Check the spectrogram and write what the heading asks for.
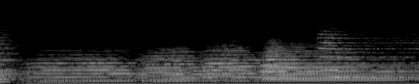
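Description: Brass title music: held brass chords, with new chords swelling in about a second and a half in and again near three seconds in.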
